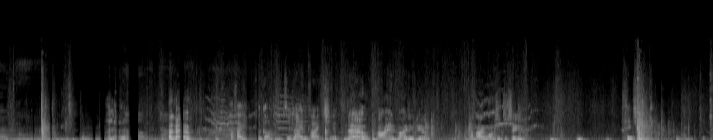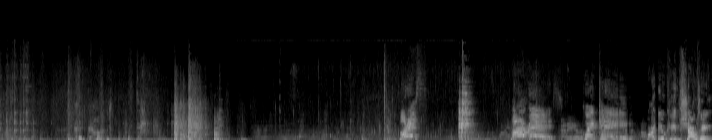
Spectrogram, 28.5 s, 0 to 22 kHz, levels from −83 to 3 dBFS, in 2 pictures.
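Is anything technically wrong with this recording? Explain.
Yes, the audio has packet-loss damage, mostly in the opening seconds.

Brief smears or wobbles at 0.65, 0.99, 26.62, 26.8 and 27.38 s are short concealed packet loss: 20 to 40 ms never arrived, and the receiver extended the preceding sound to cover it.

Choppy stretches from 1.49 to 3.01 s and from 4.80 to 5.40 s are repeated packet loss (robotic sound). Gap after gap was patched, up to about 0.19 s each, covering roughly a third of the first stretch.

A held buzz or fading hiss at 3.59 to 3.68 s is a burst of packet loss. About 80 ms went missing, and the last sound was continued and faded until real audio resumed.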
